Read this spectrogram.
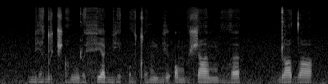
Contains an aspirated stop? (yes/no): no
